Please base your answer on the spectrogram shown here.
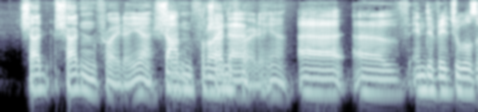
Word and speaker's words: Schadenfreude: are so many, how do you say it, Schadenfreude? Schadenfreude, yeah.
